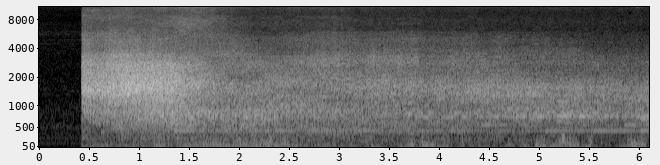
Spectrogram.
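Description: A steady rushing outdoor noise that cuts in abruptly, loudest in its first second and then settling to an even level, with a faint steady hum beneath it.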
